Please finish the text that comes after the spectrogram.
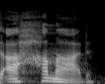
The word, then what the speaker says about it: Ahmad: he talked about, but apparently the 7 is pronounced like ah. The H is not pronounced like, the H is actually pronounced ah, even in a word. So like if you were to, like, you know how we have hamburgers? With hamburgers, okay. But then say you have like ghost. Here it would be ghost. Ghost. I don't know. Ghost? Is that it? Because he's Ahmad. That's how you say his name.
